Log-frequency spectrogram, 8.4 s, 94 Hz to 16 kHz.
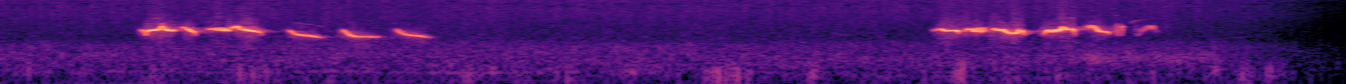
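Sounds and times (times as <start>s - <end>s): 
mistle thrush singing downslurred fluty whistles and warbled phrases: 0.9s - 2.8s, 5.8s - 7.3s.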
